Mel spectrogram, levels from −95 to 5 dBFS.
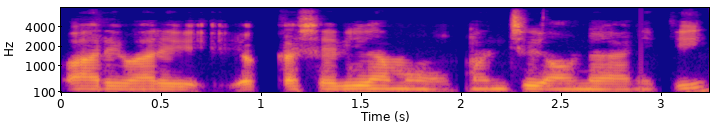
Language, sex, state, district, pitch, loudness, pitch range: Telugu, male, Telangana, Nalgonda, 100 Hz, -22 LUFS, 95-105 Hz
